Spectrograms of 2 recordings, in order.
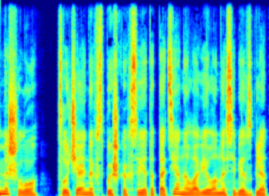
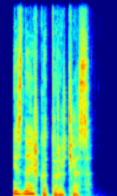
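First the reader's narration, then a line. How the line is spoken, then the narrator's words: Quiet question. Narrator (Russian): тихо спросила Татьяна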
